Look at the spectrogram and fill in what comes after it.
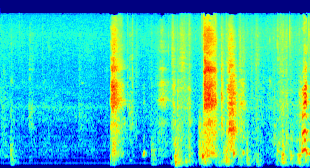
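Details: Pet Siberian Husky indoors, vocalizing back while being offered a new harness. Silence first, then a few loud, rough, breathy bursts with brief tonal whining notes, grumbling in uneven pieces, mixed with a person talking in a small room.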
